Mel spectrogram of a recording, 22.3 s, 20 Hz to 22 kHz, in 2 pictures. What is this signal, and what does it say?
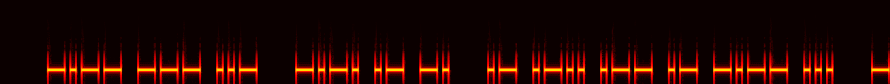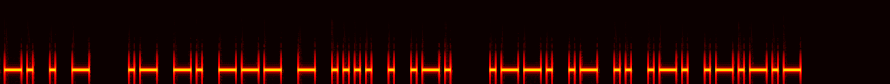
Morse code, heard as a keyed tone, about 17 wpm, 700 Hz. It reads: YOU CAN ALWAYS GET ANOTHER PAIR.
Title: Sentences from Top 1200 Words 17wpm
